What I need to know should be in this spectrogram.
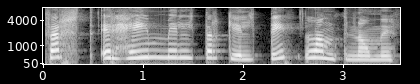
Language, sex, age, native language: Icelandic, female, 20-29, Icelandic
